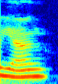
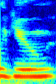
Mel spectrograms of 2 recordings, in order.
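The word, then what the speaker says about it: Jung: Firstly, Half Moon is inspired by the work of Carl Young or Carl Yung depending on how you pronounce his last name, but he has this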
